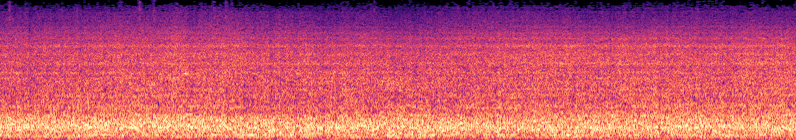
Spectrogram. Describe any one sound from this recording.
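Train wheels clatter over track joints and switches.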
